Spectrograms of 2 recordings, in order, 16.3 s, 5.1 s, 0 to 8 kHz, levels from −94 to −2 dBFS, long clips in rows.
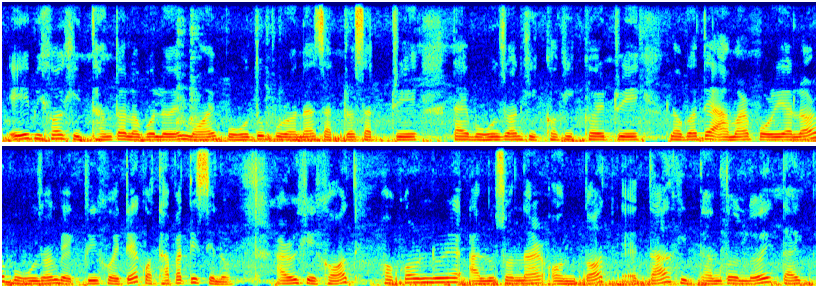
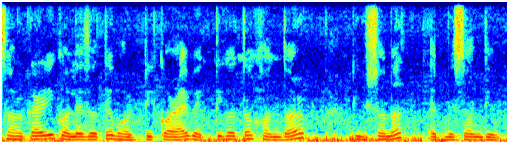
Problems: none marked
